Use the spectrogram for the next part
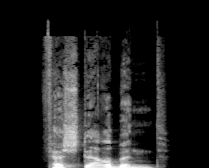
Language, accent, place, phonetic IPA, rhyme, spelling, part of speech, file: German, Germany, Berlin, [fɛɐ̯ˈʃtɛʁbn̩t], -ɛʁbn̩t, versterbend, verb, De-versterbend.ogg
- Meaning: present participle of versterben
